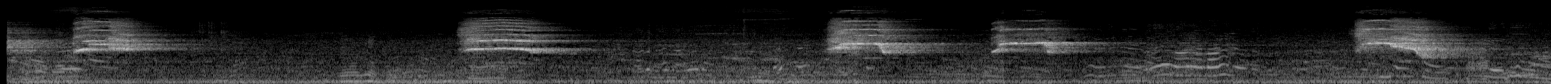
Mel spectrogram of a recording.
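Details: A beluga whale playing with its toys gives five loud squealing bursts, each about a second long, with bright stacked harmonic tones and a short whistle inside. They come every three to four seconds over a low murmuring background.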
